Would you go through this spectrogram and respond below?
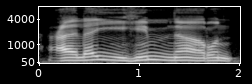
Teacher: ميم ساكنه اتى بعدها حرف النون فالحكم هنا احسنتم كذلك الاظهار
